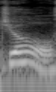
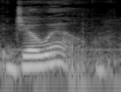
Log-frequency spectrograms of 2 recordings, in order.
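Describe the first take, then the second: First: The name is said the speaker's usual way. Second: The name is said the Filipino way.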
